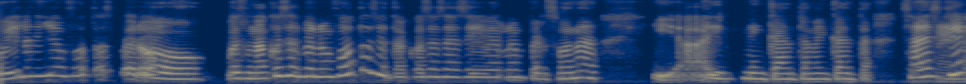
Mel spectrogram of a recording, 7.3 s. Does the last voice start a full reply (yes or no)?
no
